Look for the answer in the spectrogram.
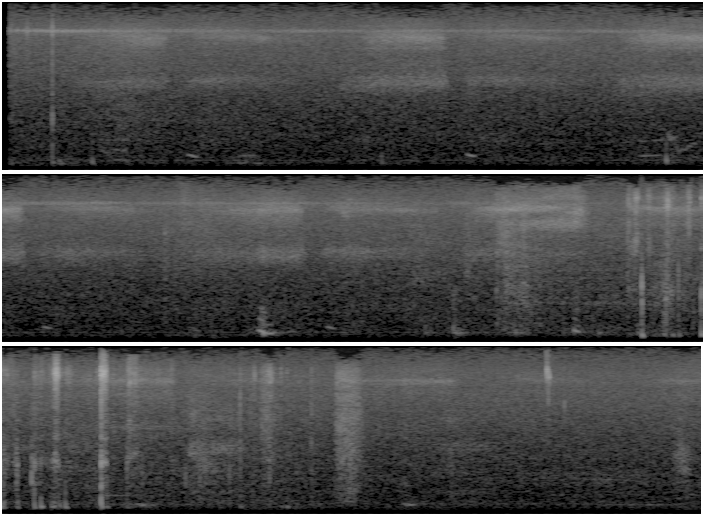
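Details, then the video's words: Coco, a pet cat sound asleep, snoring softly indoors: breathy hissing breaths repeat about every two seconds, later joined by scattered faint clicks and rustles. "Coco snoring"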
